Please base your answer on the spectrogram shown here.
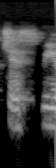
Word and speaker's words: CESVI: It is pronounced as CESVI only.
